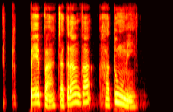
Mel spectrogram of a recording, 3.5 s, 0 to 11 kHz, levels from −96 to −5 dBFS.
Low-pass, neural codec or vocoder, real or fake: 9.9 kHz; vocoder, 44.1 kHz, 128 mel bands, Pupu-Vocoder; fake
